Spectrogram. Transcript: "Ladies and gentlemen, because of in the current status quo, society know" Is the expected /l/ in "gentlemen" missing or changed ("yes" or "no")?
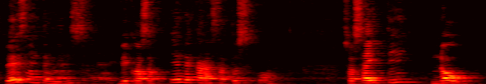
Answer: yes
